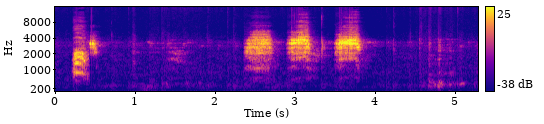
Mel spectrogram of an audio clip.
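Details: Black crows in a flock give rough, hoarse caws: one at the start, then three loud grating calls close together near the middle, with faint calling between.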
